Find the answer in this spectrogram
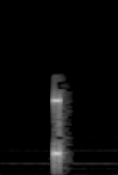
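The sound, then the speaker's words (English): An incoming landline call on an amateur radio net sounds as a single short, clean dual-tone telephone beep, alone against silence. “We got an incoming landline call.”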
